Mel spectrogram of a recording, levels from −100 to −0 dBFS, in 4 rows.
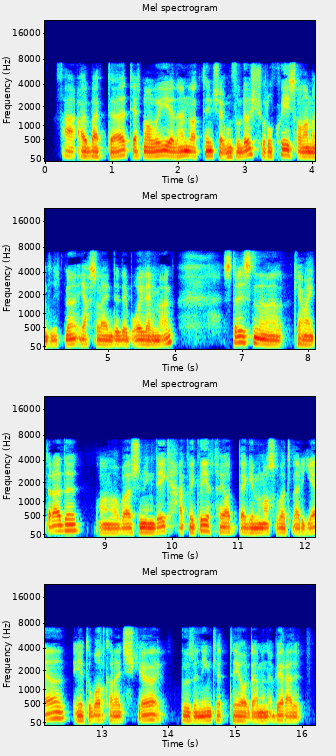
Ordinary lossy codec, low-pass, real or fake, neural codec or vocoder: none; 7.2 kHz; fake; codec, 16 kHz, 1 kbps, X-Codec, WavLM features, trained on Multilingual LibriSpeech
